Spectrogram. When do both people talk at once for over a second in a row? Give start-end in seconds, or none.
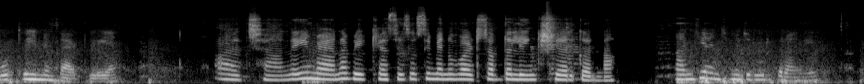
none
